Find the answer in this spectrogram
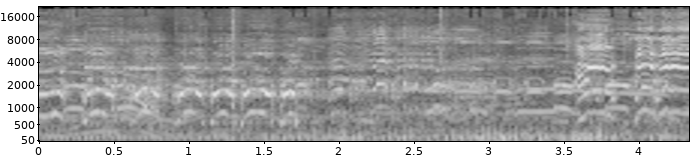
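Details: Crowing contest for Balenggek roosters at Danau Bawah, Solok Regency, 6 October 2024: a rapid run of short, repeated arched crow notes, then a fresh bright crow near the end, over other crowing birds and steady crowd noise.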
